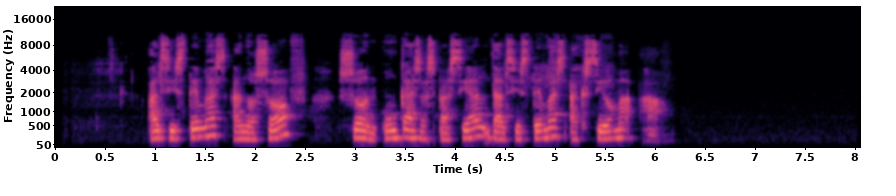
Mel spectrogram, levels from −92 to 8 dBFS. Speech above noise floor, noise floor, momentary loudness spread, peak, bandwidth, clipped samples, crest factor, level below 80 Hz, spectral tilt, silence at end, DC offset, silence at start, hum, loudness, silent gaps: 52 dB; -77 dBFS; 10 LU; -8 dBFS; 11.5 kHz; under 0.1%; 20 dB; -78 dBFS; -3 dB/octave; 1.95 s; under 0.1%; 0.95 s; none; -25 LUFS; none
